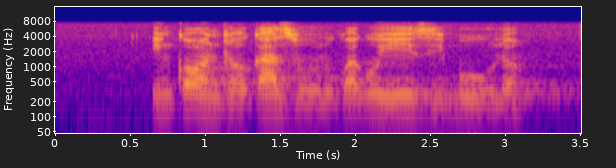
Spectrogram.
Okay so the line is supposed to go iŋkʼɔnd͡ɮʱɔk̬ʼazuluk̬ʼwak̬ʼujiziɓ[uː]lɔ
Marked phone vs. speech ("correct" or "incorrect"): correct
